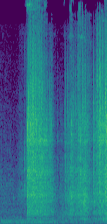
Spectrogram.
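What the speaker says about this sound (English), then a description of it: "go through the screw box and find the right size" Metal screws rattle and clink as a hand rummages through a box of self-tapping screws, with bursts of jangling that fade and then pick up again, close and fairly loud.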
